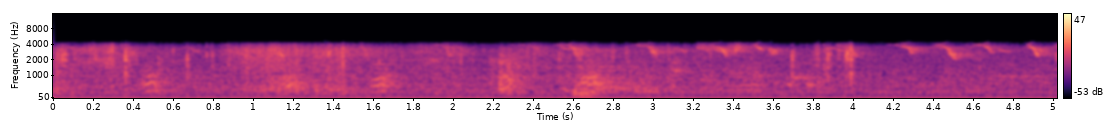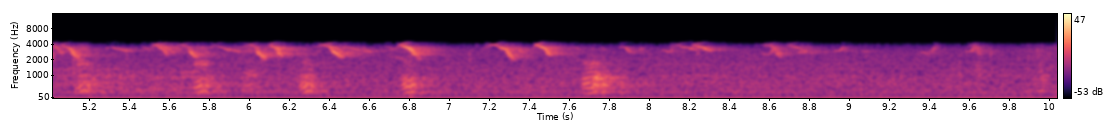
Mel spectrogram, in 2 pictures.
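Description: Domestic chicks peeping, many short falling chirps in quick succession, thickest in the middle of the stretch, with a few lower clucks from the mother hen.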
